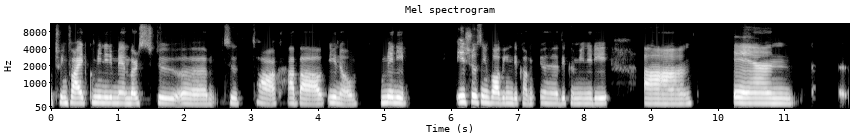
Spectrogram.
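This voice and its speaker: A woman with a Brazilian Portuguese accent speaks slowly and thoughtfully on a video call, pausing to search for her words. Her voice sits at a middle pitch and the sound is close and dry, with no room around it. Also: no room sound. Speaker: panelist and language teacher. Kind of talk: personal reflection on a panel.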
